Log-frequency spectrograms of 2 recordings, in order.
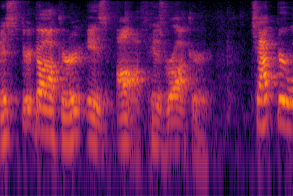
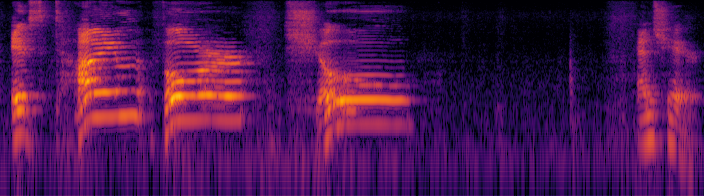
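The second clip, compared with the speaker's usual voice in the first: slow, drawn-out, high sing-song; sing-song teacher announcement; 9 semitones higher, 3 dB louder, much slower than usual. Acted. Teacher announcing to class, slow sing-song call. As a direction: stretch it like a cheery teacher.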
